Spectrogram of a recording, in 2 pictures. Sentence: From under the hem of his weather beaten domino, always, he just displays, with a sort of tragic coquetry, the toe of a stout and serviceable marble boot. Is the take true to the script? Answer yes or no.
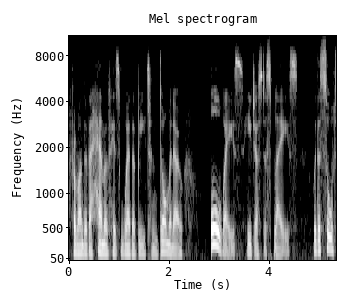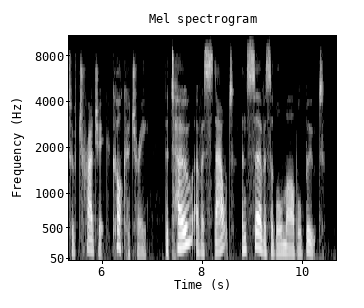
yes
